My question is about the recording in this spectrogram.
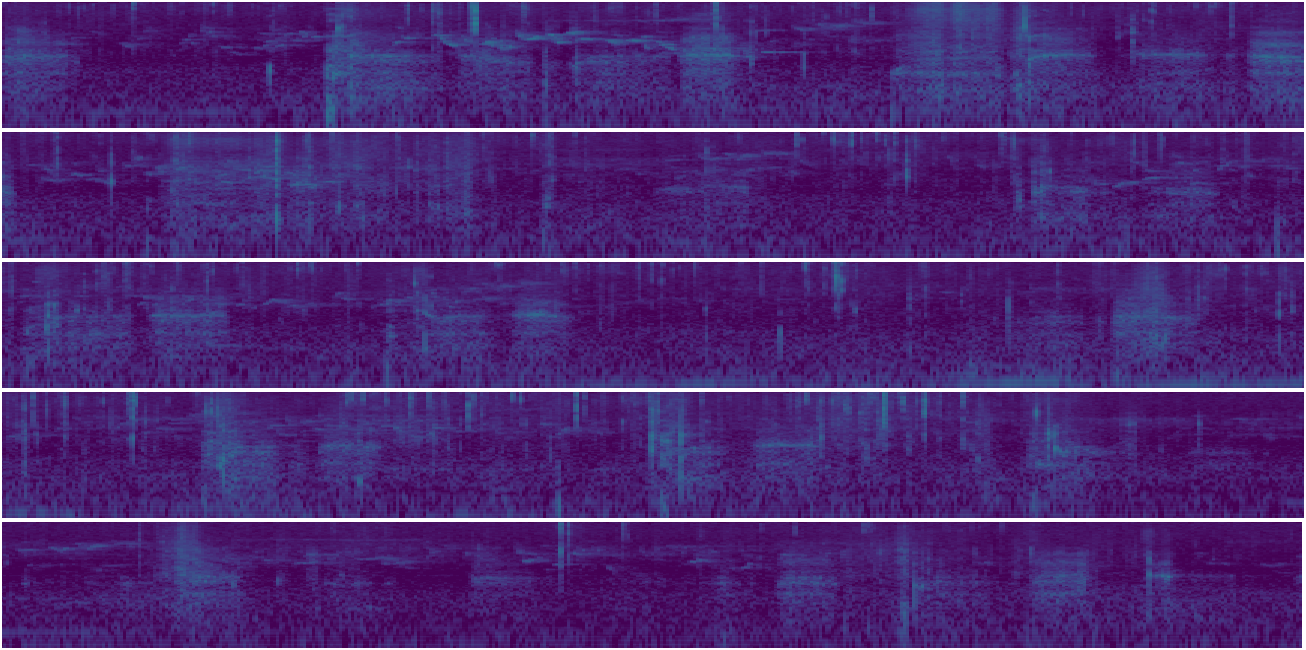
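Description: Faint crackling and rustling of a green branch being twisted by hand, its wood fibres breaking one after another as it is worked into a flexible rope.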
